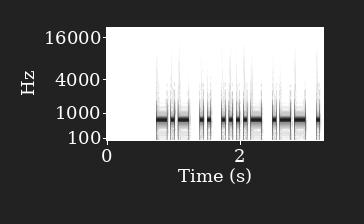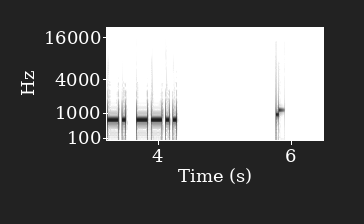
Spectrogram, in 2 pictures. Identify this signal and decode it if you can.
Morse code, heard as a keyed tone, about 22 wpm, 690 Hz. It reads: KI4WRZ
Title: USA Call Signs Repeated 3x 22wpm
